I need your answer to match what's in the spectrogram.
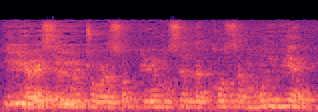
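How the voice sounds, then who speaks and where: A preacher delivers a sermon in a church hall, telling stories with animated energy. The preacher keeps asking the congregation questions. The sound is distant and drenched in heavy hall echo, with a faint hiss behind it. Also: medium pitch, fast. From Chile. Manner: animated storytelling, quizzing the congregation. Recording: very echoey hall, distant mic, faint noise.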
